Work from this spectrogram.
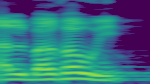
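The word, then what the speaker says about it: البغوي: Ini bacanya Al-Baghawi. Bagaimana bisa ketahuan? Dengan teks yang disebutkan setelahnya bifathil ba'il muwahhadah wal ghain al-mu'jamah. Al-mu'jamah artinya lawan dari kata al-muhmalah.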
